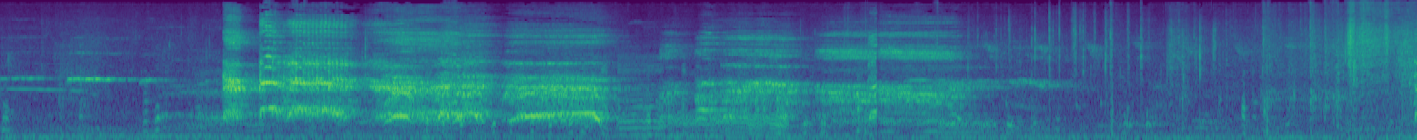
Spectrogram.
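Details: Roosters crowing at daybreak as chickens warm themselves in the morning sun: a faint distant crow, then a loud, extended crow overlapping a second one, tapering into scattered clucks and rustling.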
